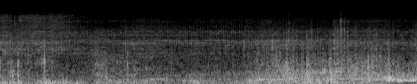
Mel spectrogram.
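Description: Mountain bike riding fast down a dirt singletrack, picked up by an action camera: wind rushing over the microphone, tyres on dirt and the bike rattling and knocking over the bumps. It grows louder about two and a half seconds in as speed builds.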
